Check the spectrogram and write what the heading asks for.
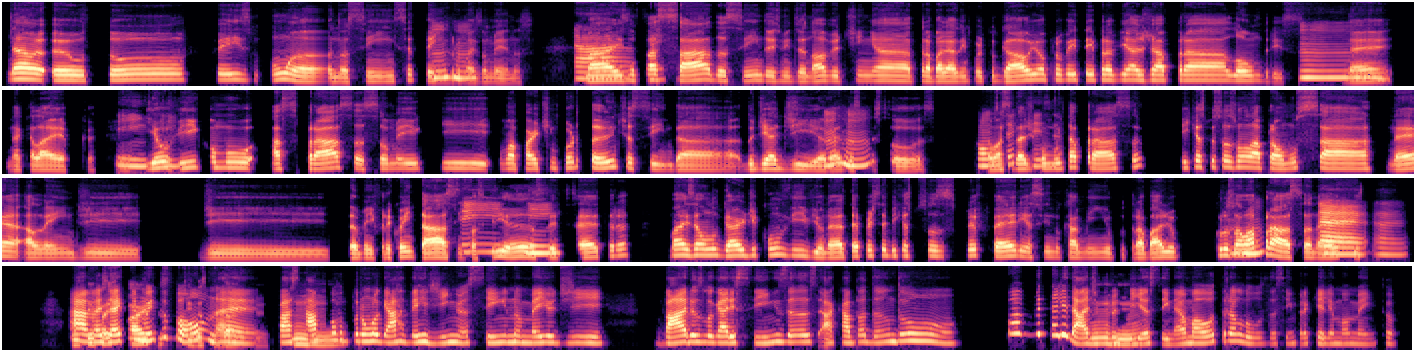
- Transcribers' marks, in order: none
- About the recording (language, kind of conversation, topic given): Portuguese, podcast, Como a prática ao ar livre muda sua relação com o meio ambiente?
